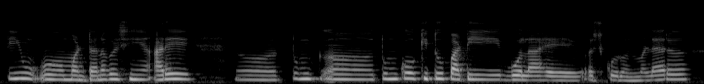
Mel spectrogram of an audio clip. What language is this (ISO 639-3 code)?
kok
